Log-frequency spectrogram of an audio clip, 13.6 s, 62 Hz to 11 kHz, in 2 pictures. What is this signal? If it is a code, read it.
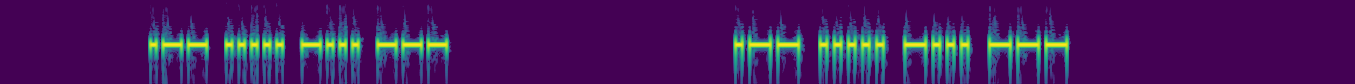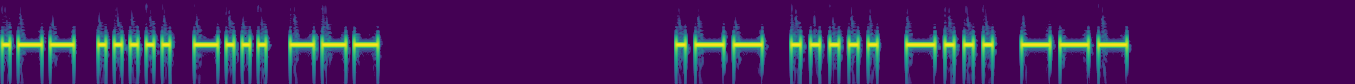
Morse code, heard as a keyed tone, about 31 wpm, 700 Hz. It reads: W5BO W5BO W5BO W5BO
